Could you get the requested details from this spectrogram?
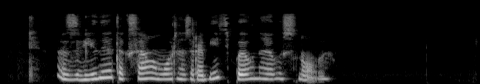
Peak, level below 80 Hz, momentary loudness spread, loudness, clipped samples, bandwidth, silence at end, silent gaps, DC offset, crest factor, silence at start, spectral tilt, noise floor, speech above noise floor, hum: -4 dBFS; -70 dBFS; 16 LU; -23 LUFS; under 0.1%; 11.5 kHz; 1.5 s; none; under 0.1%; 20 dB; 0.3 s; -4.5 dB/octave; -70 dBFS; 48 dB; none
